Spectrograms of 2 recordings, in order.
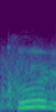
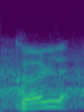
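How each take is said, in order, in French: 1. La voyelle est un son oo long. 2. La voyelle est un son o. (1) "Cole ou Cool" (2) "il fallait prononcer"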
